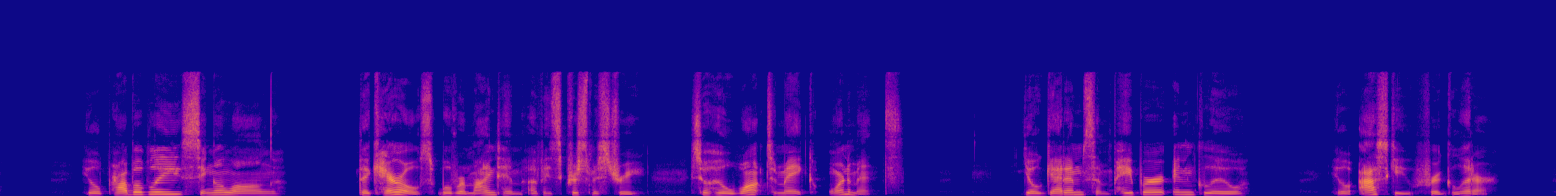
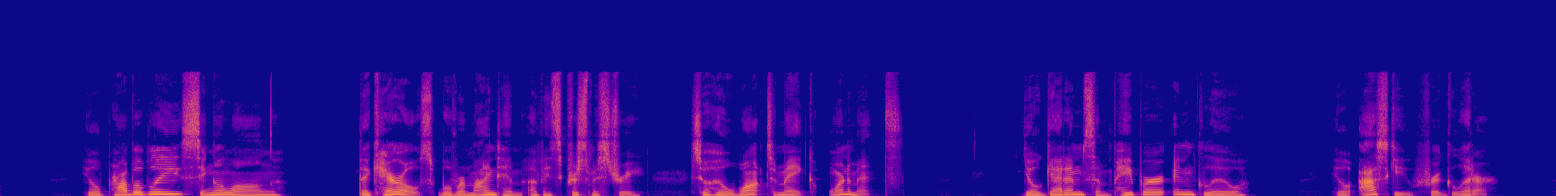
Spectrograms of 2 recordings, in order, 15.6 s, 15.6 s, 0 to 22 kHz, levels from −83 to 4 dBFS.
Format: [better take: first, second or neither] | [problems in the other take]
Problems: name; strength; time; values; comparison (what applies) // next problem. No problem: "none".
second | thin; very; fading below 300 Hz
